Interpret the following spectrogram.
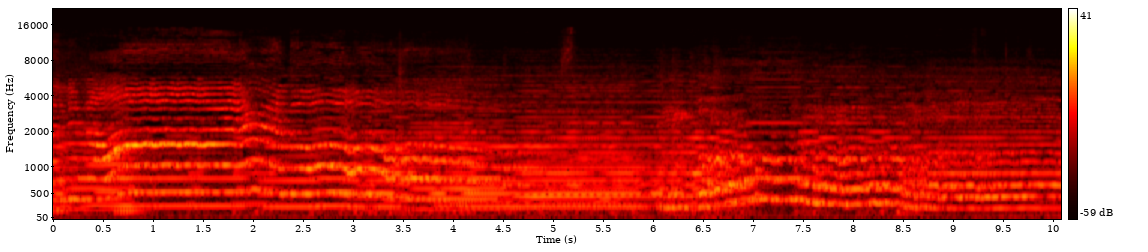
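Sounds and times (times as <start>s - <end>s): woman singing: 0.0s - 4.7s, 6.1s - 10.0s.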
